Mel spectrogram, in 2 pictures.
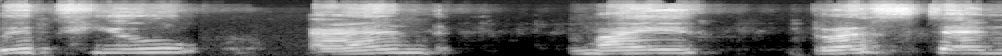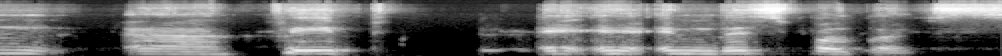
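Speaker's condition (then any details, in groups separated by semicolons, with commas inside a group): Cerebral palsy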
